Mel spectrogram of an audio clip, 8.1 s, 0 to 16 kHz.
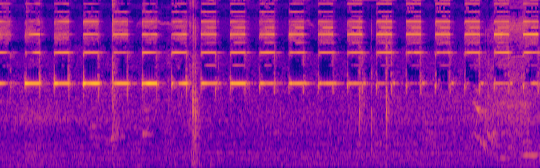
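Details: DJI Mavic Air 2 drone: sharp high-pitched warning beeps repeating about twice a second, evenly spaced and continuing steadily in a quiet room.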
